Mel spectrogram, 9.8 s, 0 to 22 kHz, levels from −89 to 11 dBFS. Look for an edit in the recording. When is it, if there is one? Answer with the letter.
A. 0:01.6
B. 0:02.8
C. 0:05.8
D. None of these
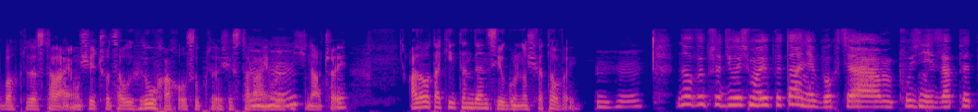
C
